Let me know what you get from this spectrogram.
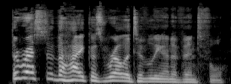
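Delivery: ordinary delivery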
